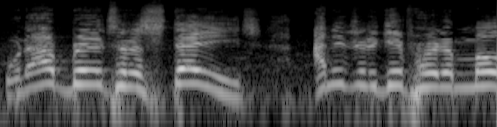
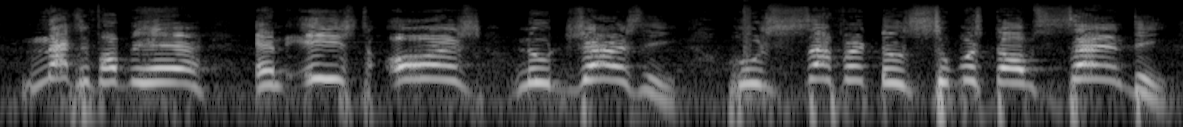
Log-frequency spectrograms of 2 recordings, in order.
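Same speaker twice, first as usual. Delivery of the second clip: usual speaking voice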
